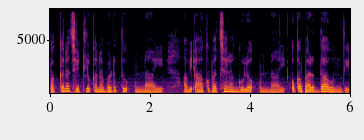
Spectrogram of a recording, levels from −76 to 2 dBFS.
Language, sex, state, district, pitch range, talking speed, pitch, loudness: Telugu, female, Telangana, Mahabubabad, 175-215 Hz, 110 wpm, 195 Hz, -18 LUFS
